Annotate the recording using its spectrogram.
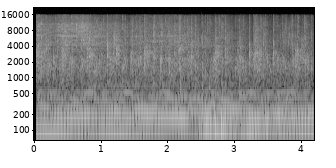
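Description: Live church worship music: held keyboard chords over a deep bass, changing chord a little past two seconds in, with the congregation clapping along.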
